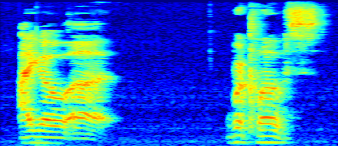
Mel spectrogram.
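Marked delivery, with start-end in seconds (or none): 2.3-3.2 play-acted, theatrical, weighty, dramatic delivery. Retelling what was said to a companion in the game: imitating a dramatic delivery. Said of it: "I say it all dramatic".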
